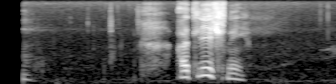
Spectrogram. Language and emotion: Russian, positive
